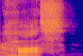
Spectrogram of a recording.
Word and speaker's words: Haase: All right, um, my guy this week is uh, Tigers catcher Eric Haase. Um, which looks like it may be pronounced Hasi, but it's Haas.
